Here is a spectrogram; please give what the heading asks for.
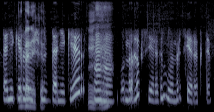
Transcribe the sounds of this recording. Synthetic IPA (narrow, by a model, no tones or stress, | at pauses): d̪̥ænekʲe̞ɾlewʃɪmɪzd̪ænekʲe̞ɾ̩ | wɵmɪɾlɪkse̞ɾɪɡʲɪmwɵmɪɾse̞ɾɪkd̪̥e̞p̚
